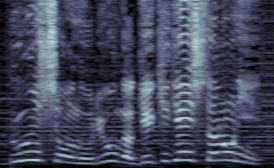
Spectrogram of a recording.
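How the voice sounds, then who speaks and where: A woman voicing a meek, excitable young male office worker in a radio drama, earnest and hesitant. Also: extremely high pitch, moderate pace, faint music behind. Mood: amazed. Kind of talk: Japanese radio drama acting.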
